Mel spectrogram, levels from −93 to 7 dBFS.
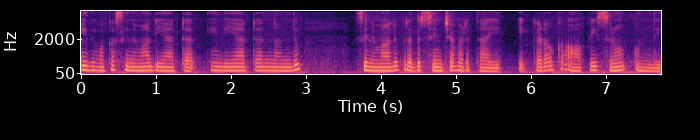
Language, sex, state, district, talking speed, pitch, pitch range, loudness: Telugu, female, Andhra Pradesh, Srikakulam, 115 wpm, 175 Hz, 160-185 Hz, -18 LUFS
